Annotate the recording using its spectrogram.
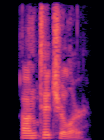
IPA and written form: ʌnˈtɪtjʊlər (untitular)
